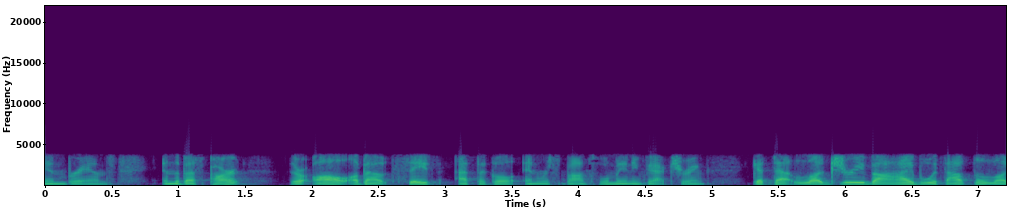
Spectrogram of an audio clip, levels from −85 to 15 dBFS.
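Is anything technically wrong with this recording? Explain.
No, nothing is technically wrong: the speech arrives as ordinary G.711 telephone coding, with the familiar narrow line band running from about 150 Hz to 3.5 kHz and no damage beyond what that format normally leaves.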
